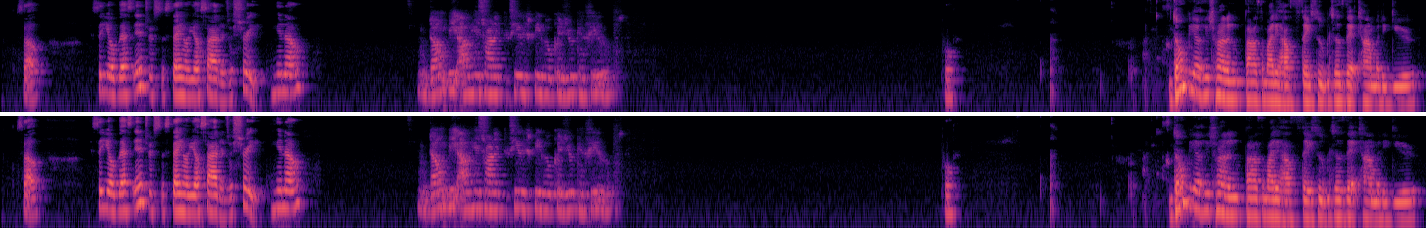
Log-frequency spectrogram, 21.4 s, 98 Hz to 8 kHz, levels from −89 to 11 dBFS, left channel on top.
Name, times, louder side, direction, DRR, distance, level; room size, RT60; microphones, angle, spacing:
voice 1, 1.5-4.5 14.2-14.3, right 2 dB, 20° right, 0.3 m, -27 dB
voice 2, 6.3-9.3, equal, 5° left, 1.7 m, -34 dB
voice 3, 17.5-21.2, left 2 dB, 85° left, 0.5 m, -26 dB
3.6 x 2.7 x 2.8 m
head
